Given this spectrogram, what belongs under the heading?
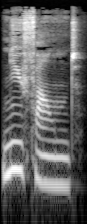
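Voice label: "newfound", British English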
